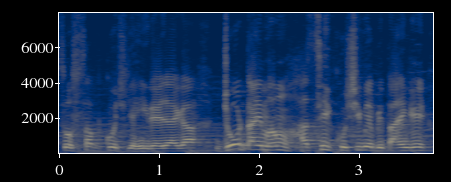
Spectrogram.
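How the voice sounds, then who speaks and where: An Indian man performing a stand-up comedy monologue on a TV comedy show, animated and slipping into character voices as he jokes. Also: high-pitched, normal speed. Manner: animated, mimics characters mid-joke.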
